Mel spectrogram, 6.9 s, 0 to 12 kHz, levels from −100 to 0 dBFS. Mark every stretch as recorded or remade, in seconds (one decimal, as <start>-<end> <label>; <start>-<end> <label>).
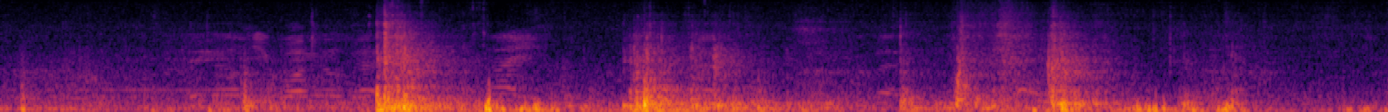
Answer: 0.0-4.3 recorded; 4.3-5.1 remade; 5.1-6.9 recorded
